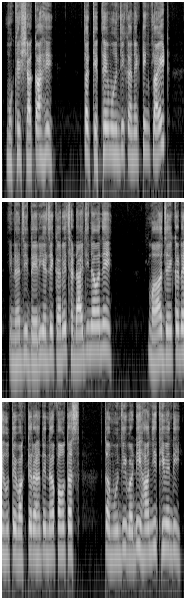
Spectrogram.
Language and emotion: Sindhi, fearful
